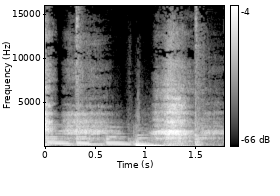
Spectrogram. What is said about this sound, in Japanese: 耳元で自分の呼吸だけが聞こえていた荒い息遣いのまま木にもたれかかって呼吸を整える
